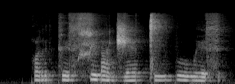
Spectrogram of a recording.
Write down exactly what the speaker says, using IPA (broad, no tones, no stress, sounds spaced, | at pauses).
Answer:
qʷ ɪ r k ɪ s ɕ i ɽ a d͡ʒ ɛ ǀ i p u w ɪ s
